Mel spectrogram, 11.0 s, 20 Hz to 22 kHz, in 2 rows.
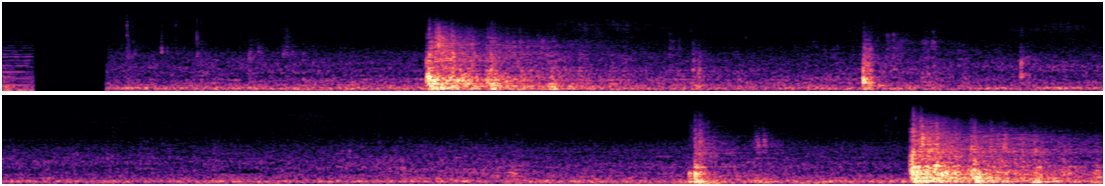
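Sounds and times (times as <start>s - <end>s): explosive bangs: 2.1s - 3.6s, 10.0s - 11.0s.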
